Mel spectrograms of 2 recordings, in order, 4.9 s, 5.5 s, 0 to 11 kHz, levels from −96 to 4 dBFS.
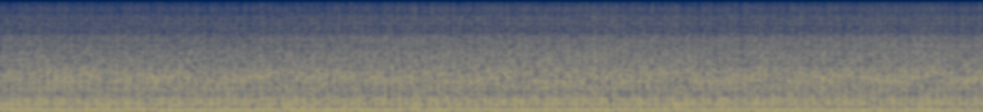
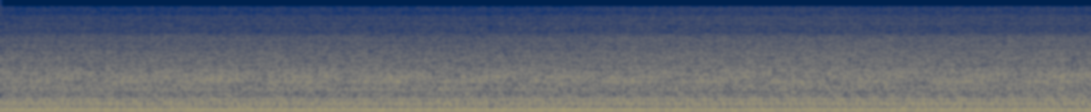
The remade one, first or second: first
